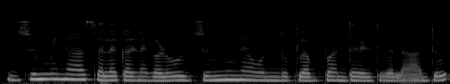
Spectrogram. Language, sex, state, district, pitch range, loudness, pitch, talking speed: Kannada, female, Karnataka, Belgaum, 180-205 Hz, -37 LUFS, 190 Hz, 145 wpm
